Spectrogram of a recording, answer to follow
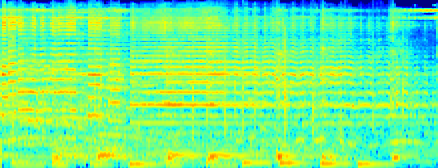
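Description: Live mariachi band playing, trumpets and violins holding sustained notes over a bass line that steps from note to note about twice a second.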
